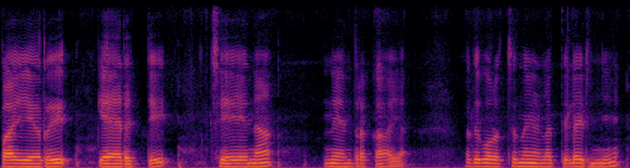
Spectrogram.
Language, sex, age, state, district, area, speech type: Malayalam, female, 45-60, Kerala, Malappuram, rural, spontaneous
